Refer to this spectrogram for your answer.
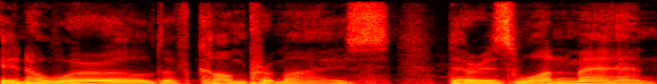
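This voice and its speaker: A put-on character voice at a fairly slow pace. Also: man, fairly low pitch for a man. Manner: dramatic.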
